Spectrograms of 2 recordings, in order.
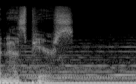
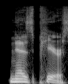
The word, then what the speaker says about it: Nez Perce: Nez Perce is a mispronunciation of the French term for them, Nez Perce, meaning pierced nose.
